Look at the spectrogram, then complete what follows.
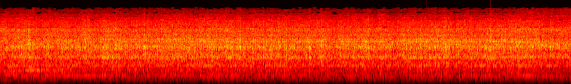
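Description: Electric blender motor running steadily while grinding shallots, garlic and chilies into a chili paste. It cuts in abruptly at the start and holds an even whirring drone.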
